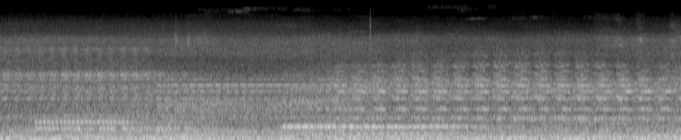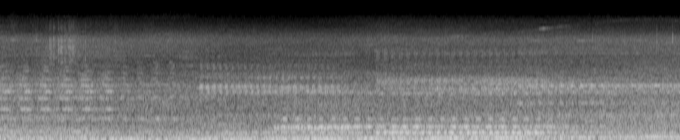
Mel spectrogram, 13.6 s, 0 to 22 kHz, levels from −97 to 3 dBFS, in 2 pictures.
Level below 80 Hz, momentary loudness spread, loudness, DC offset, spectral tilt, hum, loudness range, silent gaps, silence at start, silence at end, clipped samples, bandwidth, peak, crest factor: -28 dBFS; 6 LU; -25 LUFS; under 0.1%; -6.5 dB/octave; none; 4 LU; none; 0 s; 0 s; under 0.1%; 10.5 kHz; -8 dBFS; 14 dB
